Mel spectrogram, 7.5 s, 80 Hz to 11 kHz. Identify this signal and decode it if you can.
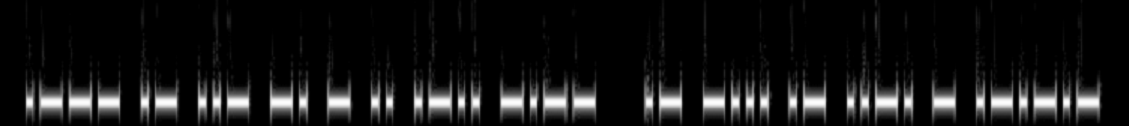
Morse code, heard as a keyed tone, about 25 wpm, 700 Hz. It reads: JAUNTILY ABAFT.
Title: Pangram Challenge v2 - 25wpm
